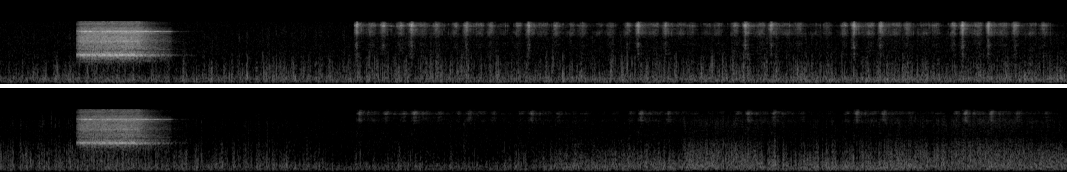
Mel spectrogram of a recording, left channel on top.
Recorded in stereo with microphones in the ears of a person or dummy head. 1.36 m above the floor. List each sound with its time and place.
0.8 s a doorbell: 5° left (ahead or behind), 0.6 m
3.5 s breathing: 50° left (ahead or behind), 1.0 m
